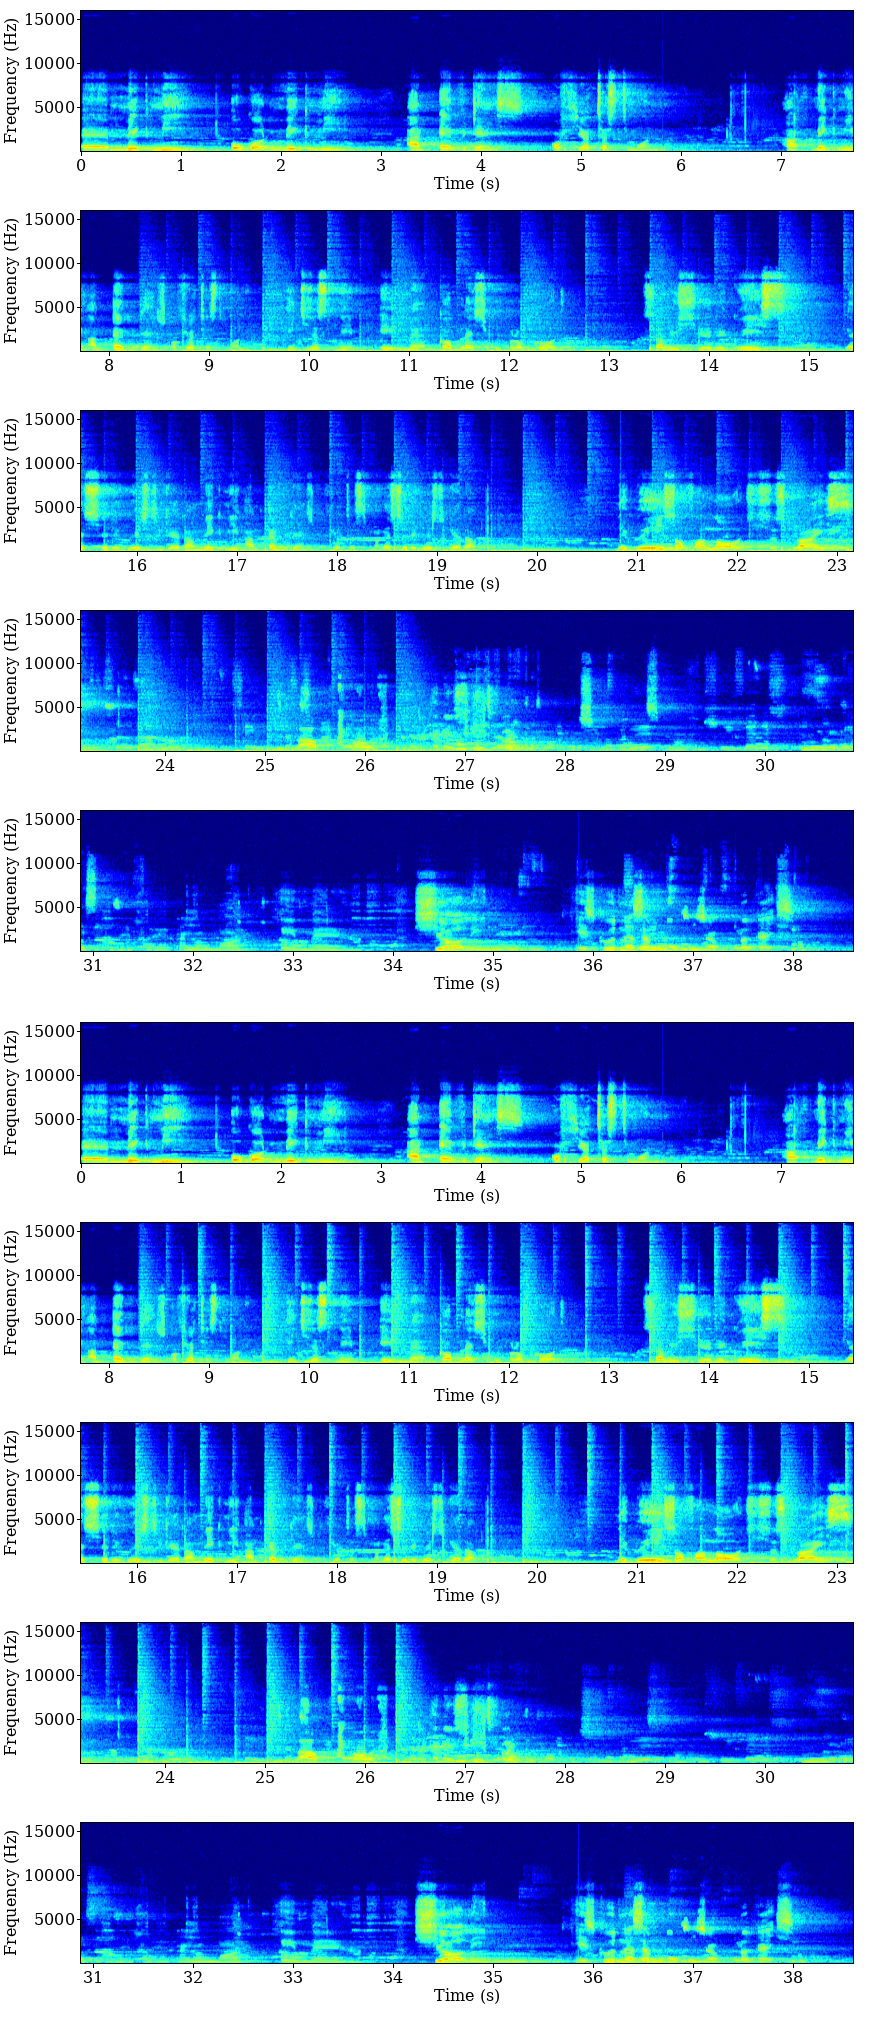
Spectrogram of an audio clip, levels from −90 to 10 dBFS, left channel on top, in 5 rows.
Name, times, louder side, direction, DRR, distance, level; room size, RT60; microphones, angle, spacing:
voice 1, 0.0-2.7 3.2-4.4 4.7-6.7 6.9-23.1 24.0-24.2 25.2-27.5 27.8-27.9 31.0-31.6 31.8-35.0 35.8-38.0, right 1 dB, 10° right, 9 dB, 0.8 m, -28 dB
sound 1, 8.3-9.9 10.2-10.3 10.5-12.5 12.8-13.1 13.4-15.0 15.3-15.4 15.7-17.6 17.9-18.3 18.6-20.2 20.5-20.6 20.8-22.8 23.1-23.4 23.7-25.4 25.7-25.8 26.0-26.6, right 1 dB, 40° right, 2.4 m, -33 dB
voice 2, 22.5-23.2 23.5-24.4 24.7-25.7 27.3-27.6 28.2-28.9 29.4-30.7 35.0-35.3 36.3-36.8 38.0-38.1, left 1 dB, 45° left, 4 dB, 2.8 m, -39 dB
voice 3, 26.8-27.6 28.0-29.5 29.9-30.0 30.3-32.5 33.8-34.1 34.7-35.5 36.5-38.2, left 2 dB, 70° left, 4 dB, 2.1 m, -36 dB
28.0 x 17.5 x 7.9 m, 2.7 s
head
